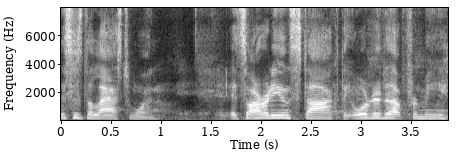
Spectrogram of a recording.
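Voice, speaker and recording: A man with a fairly high pitch. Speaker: motorcycle YouTuber. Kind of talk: live stream Q&A chat. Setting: at a motorcycle dealership, partly indoors. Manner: lowered voice indoors.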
